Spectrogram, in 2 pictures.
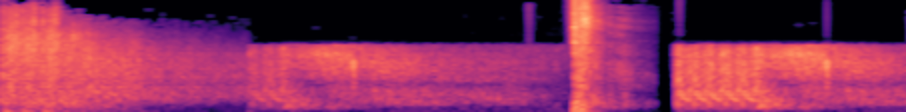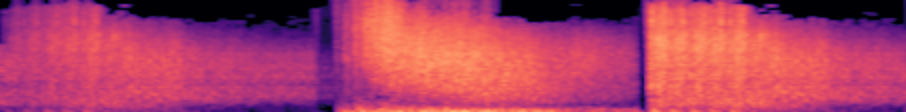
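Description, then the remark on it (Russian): Sustained bursts of automatic gunfire rattle on loudly for several seconds, broken by a few sharp, louder cracks and brief gaps, with dense rapid shots filling the whole stretch and no voices. “Огонь на поражение!”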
